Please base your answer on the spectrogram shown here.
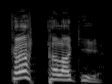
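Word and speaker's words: καταλλαγή: Eu coloquei aqui, ó, a palavra reconciliação no grego é katalagê. Se pronuncia exatamente desta forma. Eu tenho um pouco de conhecimento da língua grega. E no grego, katalagê significa que é um dos aspectos da obra de Cristo como redenção.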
